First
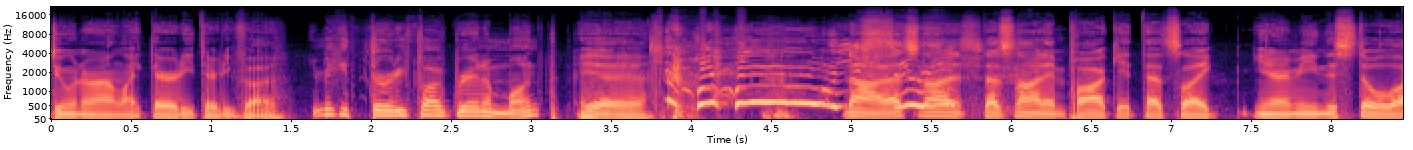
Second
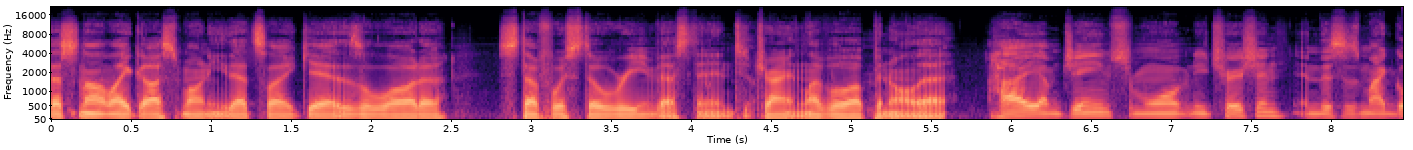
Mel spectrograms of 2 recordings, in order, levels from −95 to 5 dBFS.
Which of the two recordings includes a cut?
second; 1 cut; at 5.7 s

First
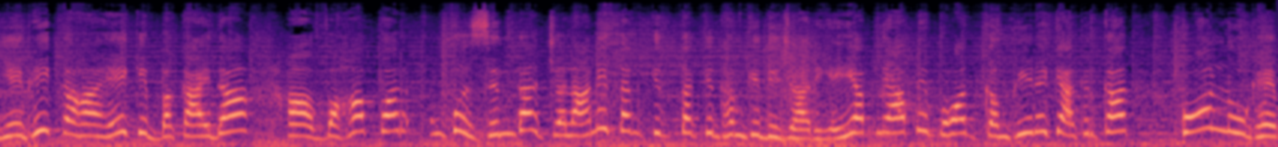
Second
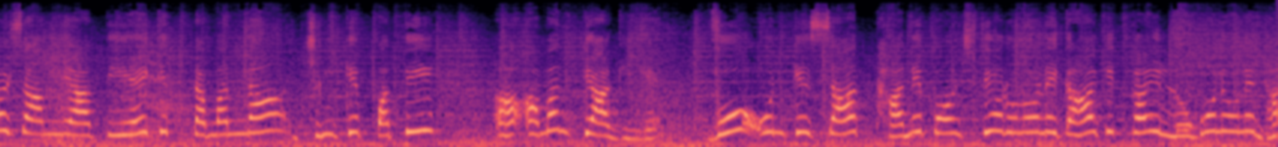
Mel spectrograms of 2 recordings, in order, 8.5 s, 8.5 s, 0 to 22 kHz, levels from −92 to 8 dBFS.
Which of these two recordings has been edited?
second; 1 cut; at 7.2 s

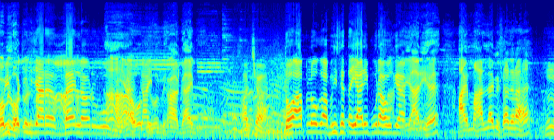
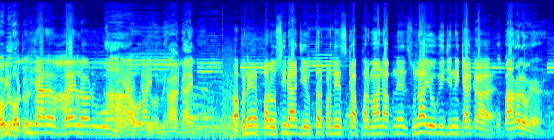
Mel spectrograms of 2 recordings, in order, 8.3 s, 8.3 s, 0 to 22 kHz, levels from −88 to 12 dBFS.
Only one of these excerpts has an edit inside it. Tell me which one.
second; 1 cut; at 3.3 s

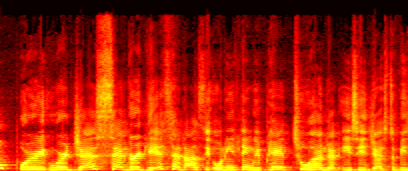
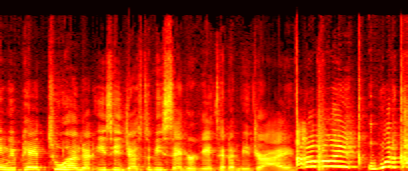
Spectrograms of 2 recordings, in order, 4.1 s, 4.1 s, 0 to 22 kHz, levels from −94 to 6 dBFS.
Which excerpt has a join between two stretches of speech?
second; 1 cut; at 2.9 s

